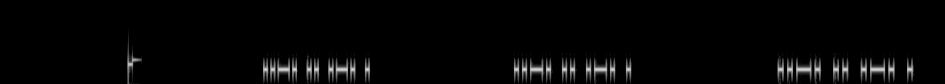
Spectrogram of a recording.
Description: Morse code, heard as a keyed tone, about 27 wpm, 700 Hz. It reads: FIRE FIRE FIRE
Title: Speed-Racing Top 500 Words 22wpm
